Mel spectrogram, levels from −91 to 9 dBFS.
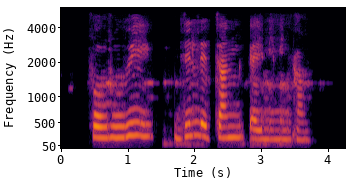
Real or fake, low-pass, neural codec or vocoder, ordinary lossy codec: fake; 5.4 kHz; vocoder, 44.1 kHz, 128 mel bands, Pupu-Vocoder; AAC, 32 kbps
